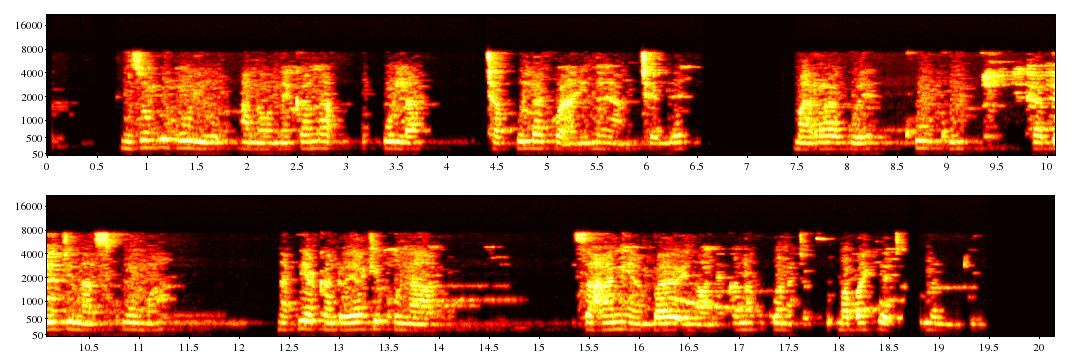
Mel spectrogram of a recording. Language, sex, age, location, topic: Swahili, female, 18-24, Mombasa, agriculture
